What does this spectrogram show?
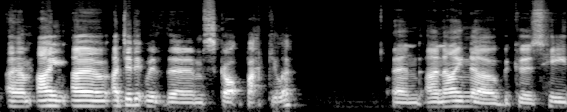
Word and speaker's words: Bakula: So I did it with Scott Bakula, and I know because he did an interview and he said, look, everyone says my name wrong, and it's Bakula like Dracula.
